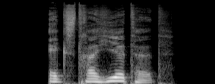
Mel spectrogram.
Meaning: inflection of extrahieren: 1. second-person plural preterite 2. second-person plural subjunctive II
- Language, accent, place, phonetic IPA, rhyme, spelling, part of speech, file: German, Germany, Berlin, [ɛkstʁaˈhiːɐ̯tət], -iːɐ̯tət, extrahiertet, verb, De-extrahiertet.ogg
